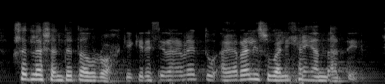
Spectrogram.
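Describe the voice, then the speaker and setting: Very fast speech from a woman with music in the background. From Argentina, born in Beirut. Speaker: psychoanalyst attendee. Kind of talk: panel discussion testimony. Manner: hesitant, many fillers.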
